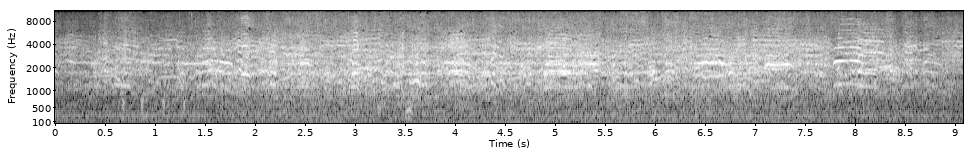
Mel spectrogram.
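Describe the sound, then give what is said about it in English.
A crowd of about 500 gulls and gannets squawks and cries continuously behind a fishing boat, waiting to be fed leftovers going back to the sea, many overlapping calls over a steady low engine drone. “Deck now after the seagulls.”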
